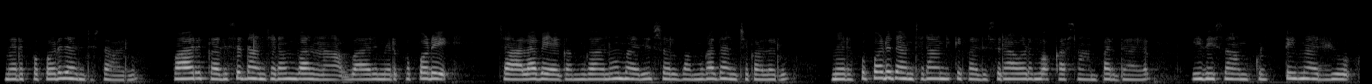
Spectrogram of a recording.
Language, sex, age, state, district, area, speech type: Telugu, female, 18-30, Andhra Pradesh, East Godavari, rural, spontaneous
